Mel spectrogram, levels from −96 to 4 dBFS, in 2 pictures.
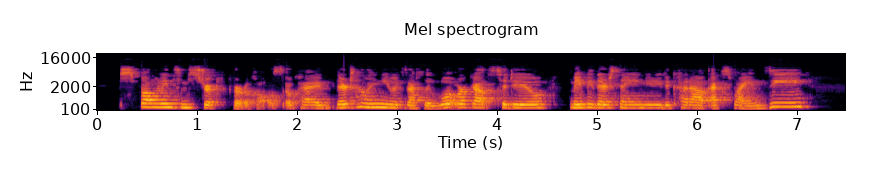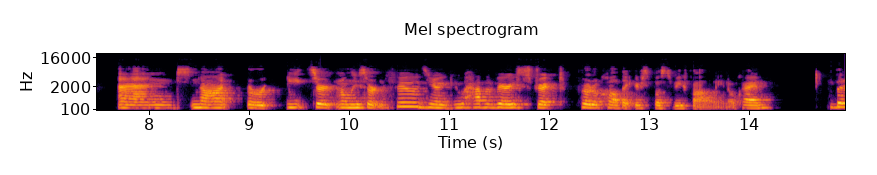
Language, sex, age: English, female, 20-39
